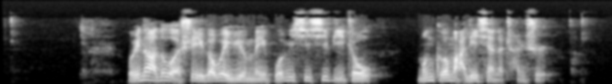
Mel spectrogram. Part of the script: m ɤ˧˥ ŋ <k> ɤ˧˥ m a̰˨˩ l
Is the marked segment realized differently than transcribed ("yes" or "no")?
no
